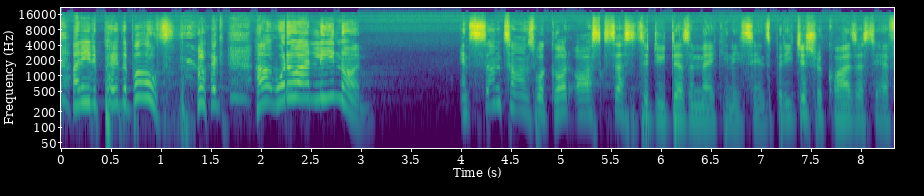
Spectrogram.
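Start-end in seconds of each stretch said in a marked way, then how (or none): 0.1-3.1 high, laughing mock panic; squeaky, comically desperate objection; exasperated protest. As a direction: plead in hammed-up bewilderment. Acted panicked reply about the bills.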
